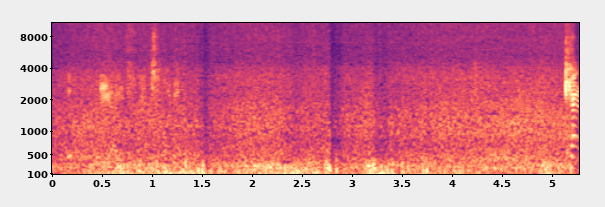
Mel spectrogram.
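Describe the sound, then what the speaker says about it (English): Gusty crosswind at London Heathrow Airport buffets the microphone in uneven surges, a loud rumbling rush that swells and eases over several seconds. "crosswind here at London Heathrow, gusting about 20, I think."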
